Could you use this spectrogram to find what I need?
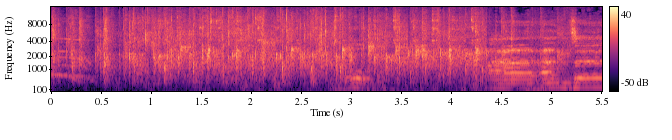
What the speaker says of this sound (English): Give them all a huge round of applause to make their way off the stage.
